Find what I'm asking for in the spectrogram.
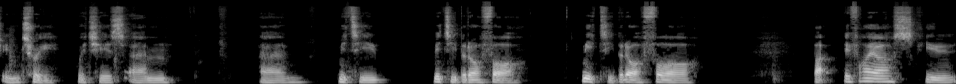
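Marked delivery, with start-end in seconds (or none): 3.4-7.0 "Miti brofo" with the pitch falling at the end, said slowly; Twi statement. Shown as a demonstration. Teacher demonstrates a Twi statement with a falling end. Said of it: "I'm gonna give you an example".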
